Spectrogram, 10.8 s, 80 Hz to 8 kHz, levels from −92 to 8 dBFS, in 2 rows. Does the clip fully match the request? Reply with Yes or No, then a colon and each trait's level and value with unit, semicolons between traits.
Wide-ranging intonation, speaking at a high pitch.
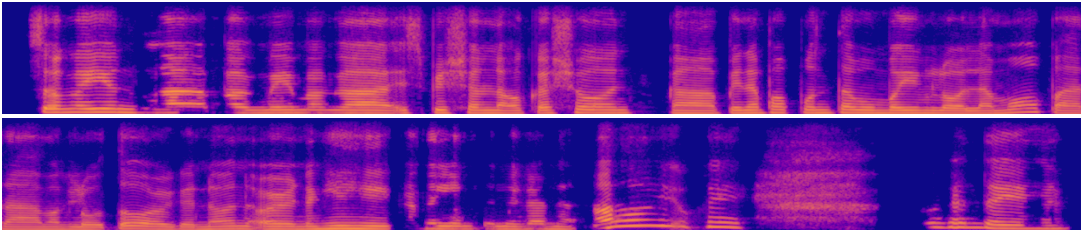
No: narrow, 2.6 semitones; high, 195 Hz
